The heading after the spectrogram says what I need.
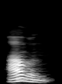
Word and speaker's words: oven: Только через много лет после того, как я эти слова выучил, я вдруг обнаружил, что в слове «авен» первая буква пишется «оу», но читается как «а».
